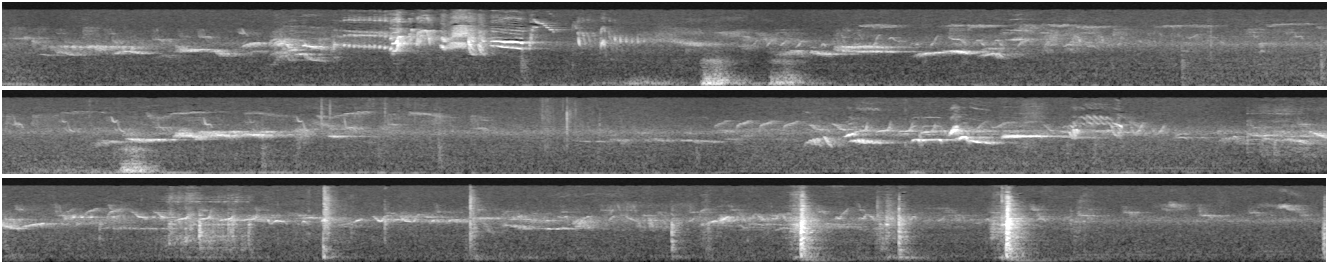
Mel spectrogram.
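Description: Small birds chirping and singing on and off, with a few sharp knocks, the loudest two close together near the end.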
